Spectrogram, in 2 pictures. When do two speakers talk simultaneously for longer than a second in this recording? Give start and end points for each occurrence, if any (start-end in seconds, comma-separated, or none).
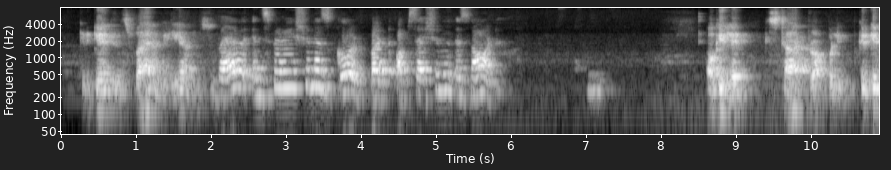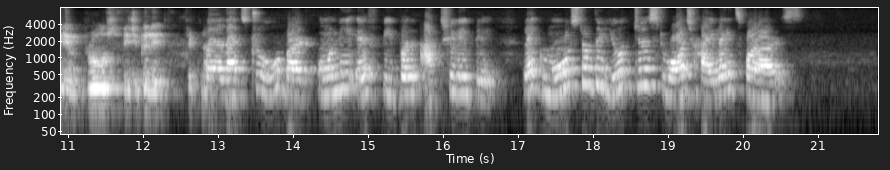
none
